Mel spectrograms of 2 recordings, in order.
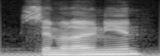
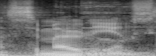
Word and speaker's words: Simoleon: Simoleon. That's yes, not the Simoleon right pronunciation of it, though. Rico, come on, Rico. Yeah, that's not. It's Simoleon. Would you like to give us the correct? Yeah, Simoleon.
